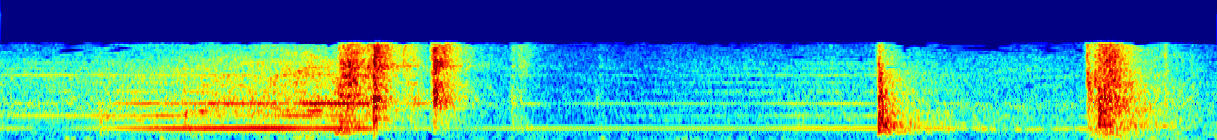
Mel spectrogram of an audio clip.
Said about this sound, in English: Okay, so just shut this door.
